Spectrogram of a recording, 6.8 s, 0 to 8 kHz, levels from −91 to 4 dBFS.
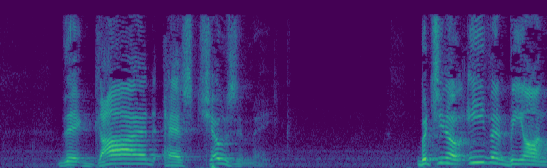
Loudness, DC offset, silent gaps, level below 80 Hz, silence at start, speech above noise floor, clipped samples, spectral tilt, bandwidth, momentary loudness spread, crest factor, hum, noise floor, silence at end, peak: -28 LUFS; under 0.1%; none; -56 dBFS; 0.75 s; 38 dB; under 0.1%; -4 dB/octave; 7.6 kHz; 10 LU; 20 dB; none; -66 dBFS; 0 s; -12 dBFS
